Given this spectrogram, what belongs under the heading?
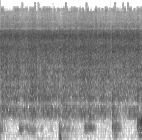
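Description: Black pepper and curry leaves dry-roasting in a pan, with a steady bright sizzle and crackle throughout and a few short scraping stirs and knocks of the spoon against the pan.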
